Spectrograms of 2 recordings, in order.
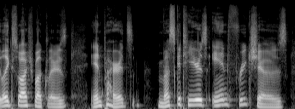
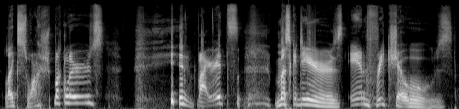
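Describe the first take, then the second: First: It is said in the speaker's ordinary natural voice. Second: It is said in a throaty put-on pirate voice.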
